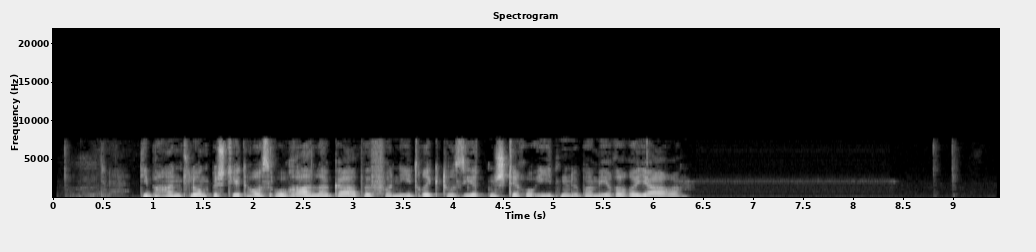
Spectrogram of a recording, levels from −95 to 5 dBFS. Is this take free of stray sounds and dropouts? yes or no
yes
